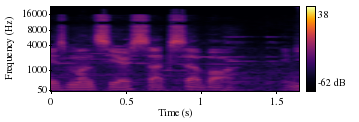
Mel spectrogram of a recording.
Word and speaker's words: Saxabar: My name is Monsieur Saxabar, and you pronounce it just as it looks, darling.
